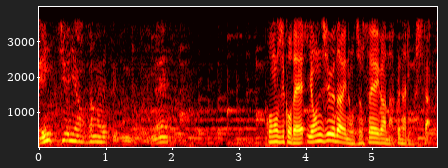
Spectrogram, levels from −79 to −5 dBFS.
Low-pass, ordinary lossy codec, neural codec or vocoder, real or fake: 3.6 kHz; none; codec, 16 kHz, 8 kbps, FreqCodec, larger model; fake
